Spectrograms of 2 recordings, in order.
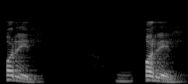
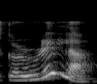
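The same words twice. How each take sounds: First: Turkish "goril" with stress on "go"; first-syllable stress. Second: English "gorilla" with stress on "RIL"; weak "go", lift and push "rilla"; second-syllable stress. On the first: Teacher showing the Turkish word, first syllable stressed. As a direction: hit "go", let "ril" drop. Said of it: "And it's the first syllable". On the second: Teacher correcting the Turkish pattern, middle syllable stressed. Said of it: "So it's the second syllable". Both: Shown as a demonstration.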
